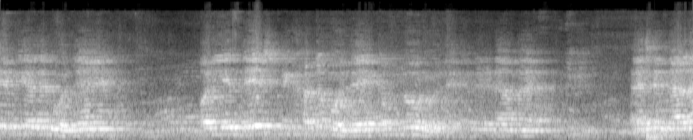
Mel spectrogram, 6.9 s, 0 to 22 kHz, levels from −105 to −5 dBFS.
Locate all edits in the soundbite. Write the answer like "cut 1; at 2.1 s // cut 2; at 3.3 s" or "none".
cut 1; at 4.8 s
